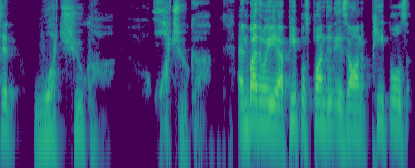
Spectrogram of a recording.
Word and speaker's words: Huachuca: Leverett says, you pronounce it Huachuca.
